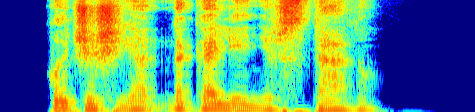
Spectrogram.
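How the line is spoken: Quiet ghostly voice. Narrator (Russian): тихо проговорил призрак

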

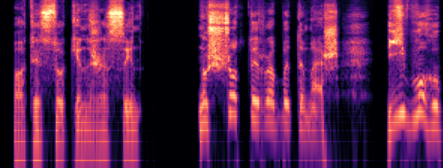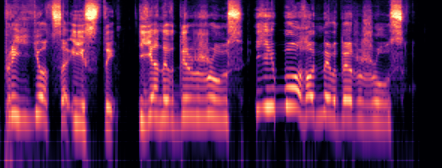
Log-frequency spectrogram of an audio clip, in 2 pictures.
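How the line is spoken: Whispered. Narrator (Russian): Карабанов шептал

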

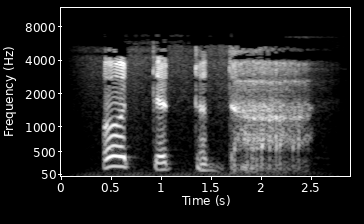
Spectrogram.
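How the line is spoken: Whispered exclamation. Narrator (Russian): шептом воскликнул Певер

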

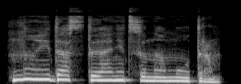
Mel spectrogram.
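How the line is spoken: Sighing. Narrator (Russian): вздохнул Тоник

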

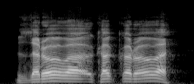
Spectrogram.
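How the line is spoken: Bearded man's snort. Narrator (Russian): хмыкнул бородач

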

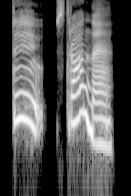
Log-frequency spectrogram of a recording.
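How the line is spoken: Drawn-out drawl. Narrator (Russian): протянула она

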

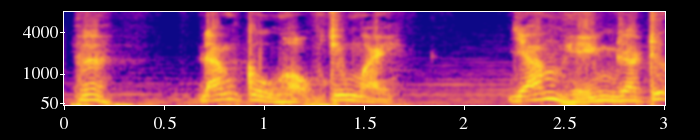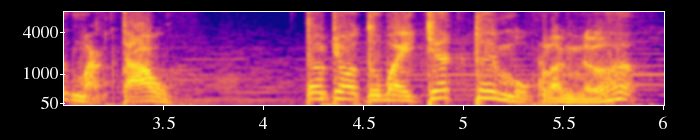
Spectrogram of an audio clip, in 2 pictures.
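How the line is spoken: Harsh growling. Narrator (Vietnamese): Thầy Năm gằn giọng

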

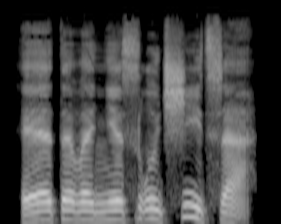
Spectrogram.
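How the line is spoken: Growled. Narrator (Russian): прорычал Зейн

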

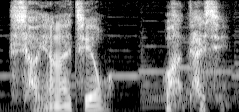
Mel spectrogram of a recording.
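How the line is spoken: Soft voice. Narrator (Chinese): 他轻声说道

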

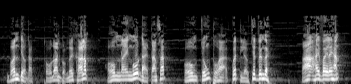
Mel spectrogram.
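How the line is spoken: Low hiss, hidden fear. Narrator (Vietnamese): Đại sát Thạch Tiến Nhân gượng giấu vẻ kinh hoàng, hạ giọng quát

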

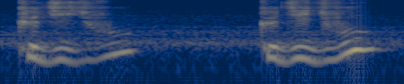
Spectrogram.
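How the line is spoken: Agitated stammering. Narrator (French): bégaya Jean sans peur, la tête en feu

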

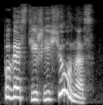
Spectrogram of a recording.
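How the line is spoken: Delighted question. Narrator (Russian): от удовольствия захлопала в ладоши и радостно спросила

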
